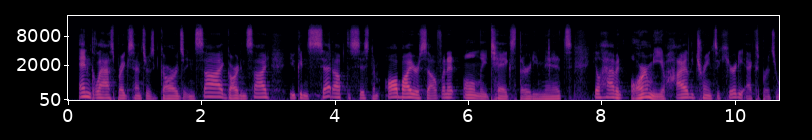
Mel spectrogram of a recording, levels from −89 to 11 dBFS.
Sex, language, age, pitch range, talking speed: male, English, 30-49, 110-140 Hz, 180 wpm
